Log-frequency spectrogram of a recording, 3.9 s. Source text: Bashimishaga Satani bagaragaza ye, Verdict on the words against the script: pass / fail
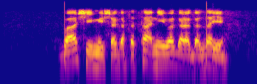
pass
